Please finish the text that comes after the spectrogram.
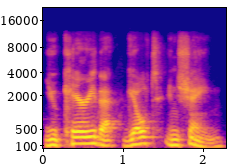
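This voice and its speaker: A man, a pastor and Bible professor, explaining scripture in an earnest, preacherly way, slowing and speeding up for emphasis. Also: mid-range voice, animated, a little mellow. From North America. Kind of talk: teaching conversation.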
